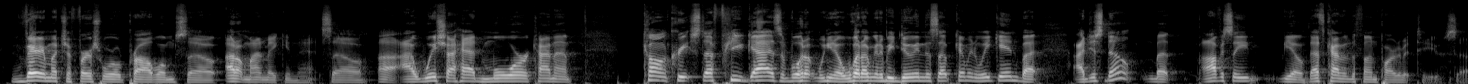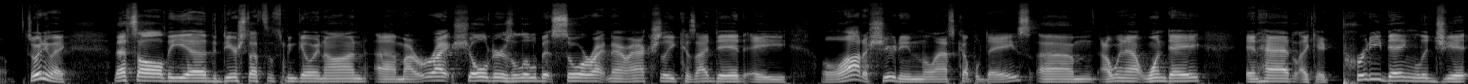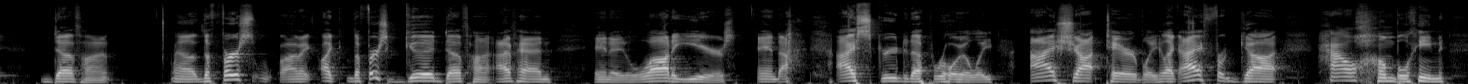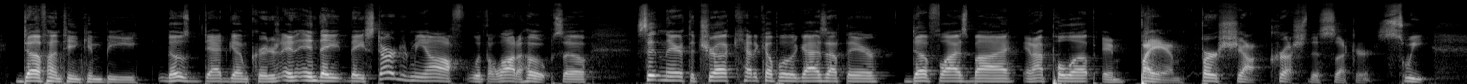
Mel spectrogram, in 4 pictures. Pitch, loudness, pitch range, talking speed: 140 Hz, -23 LUFS, 125-160 Hz, 195 wpm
